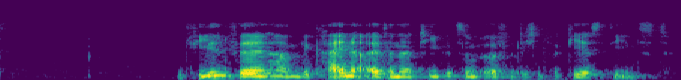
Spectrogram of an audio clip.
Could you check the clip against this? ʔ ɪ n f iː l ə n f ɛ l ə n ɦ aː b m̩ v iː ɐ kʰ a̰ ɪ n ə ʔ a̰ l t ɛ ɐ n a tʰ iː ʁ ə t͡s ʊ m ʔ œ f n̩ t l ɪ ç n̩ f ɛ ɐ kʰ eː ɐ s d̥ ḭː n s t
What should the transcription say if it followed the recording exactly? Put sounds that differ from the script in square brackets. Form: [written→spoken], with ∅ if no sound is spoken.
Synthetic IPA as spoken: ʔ ɪ n f iː l ə n f ɛ l ə n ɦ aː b m̩ v iː ɐ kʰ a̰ ɪ n ə ʔ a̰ l t ɛ ɐ n a tʰ iː [ʁ→v] ə t͡s ʊ m ʔ œ f n̩ t l ɪ ç n̩ f ɛ ɐ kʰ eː ɐ s d̥ ḭː n s t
